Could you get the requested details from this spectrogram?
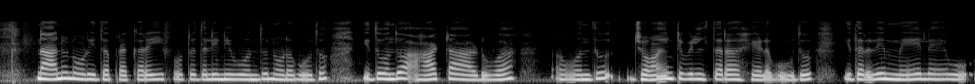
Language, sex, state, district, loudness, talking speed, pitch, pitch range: Kannada, female, Karnataka, Bellary, -14 LUFS, 130 wpm, 235 Hz, 225-250 Hz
